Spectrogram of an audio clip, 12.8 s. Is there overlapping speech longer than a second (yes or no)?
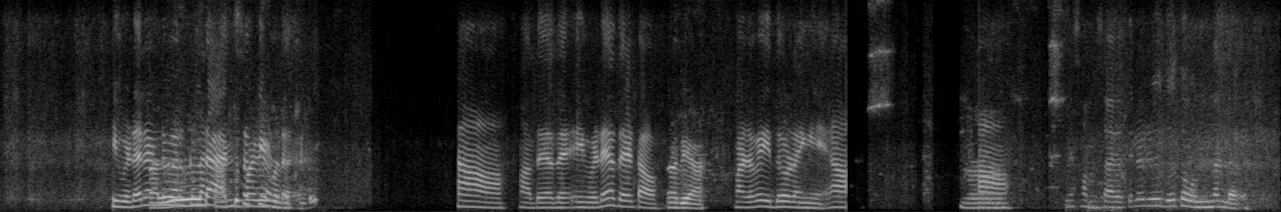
yes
